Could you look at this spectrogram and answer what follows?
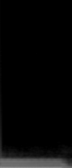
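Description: A single guitar note tuned to open E flat rings steadily and sustains for a moment, then its tone changes slightly near the end.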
